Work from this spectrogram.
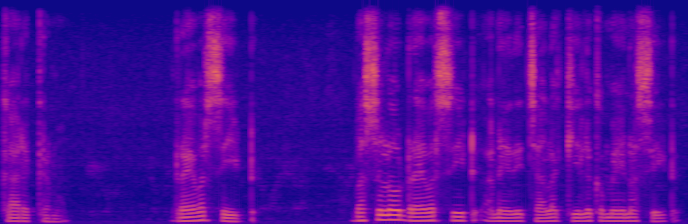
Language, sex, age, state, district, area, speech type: Telugu, male, 18-30, Telangana, Sangareddy, urban, spontaneous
